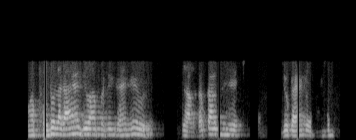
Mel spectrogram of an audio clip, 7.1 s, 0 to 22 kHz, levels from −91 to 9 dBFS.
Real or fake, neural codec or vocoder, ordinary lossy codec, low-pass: real; none; none; 3.6 kHz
